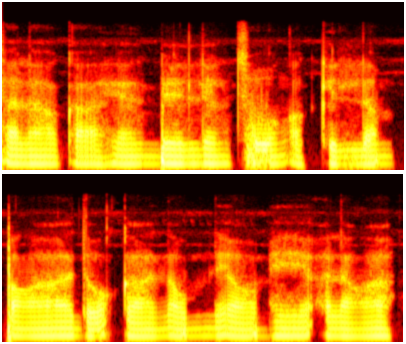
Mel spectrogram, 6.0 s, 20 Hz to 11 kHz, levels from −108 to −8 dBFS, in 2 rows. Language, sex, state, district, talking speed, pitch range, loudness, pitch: Mizo, male, Mizoram, Aizawl, 150 wpm, 100-105 Hz, -21 LUFS, 105 Hz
